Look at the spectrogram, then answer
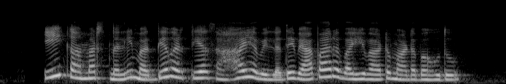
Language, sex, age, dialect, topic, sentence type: Kannada, female, 18-24, Mysore Kannada, banking, statement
